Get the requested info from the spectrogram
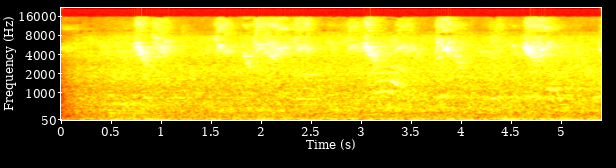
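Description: Small birds chirping, short falling chirps about twice a second, over a steady low outdoor rumble.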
